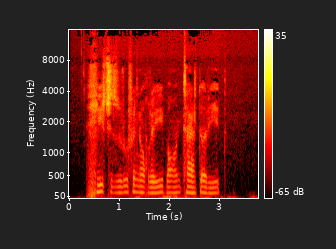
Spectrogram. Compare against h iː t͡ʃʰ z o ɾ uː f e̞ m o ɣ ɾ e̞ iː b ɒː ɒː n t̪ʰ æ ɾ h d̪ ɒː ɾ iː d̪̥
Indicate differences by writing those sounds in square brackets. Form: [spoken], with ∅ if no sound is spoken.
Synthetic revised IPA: h iː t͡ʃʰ z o ɾ uː f e̞ [n] o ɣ ɾ e̞ iː b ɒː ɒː n t̪ʰ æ ɾ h d̪ ɒː ɾ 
